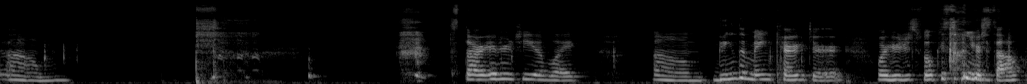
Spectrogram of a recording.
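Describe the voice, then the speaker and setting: A young woman doing a casual tarot reading into a phone on her desk, rambling with many fillers and frequent giggles. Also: on the high side. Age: young adult. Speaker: tarot reader. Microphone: phone on a desk mount.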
